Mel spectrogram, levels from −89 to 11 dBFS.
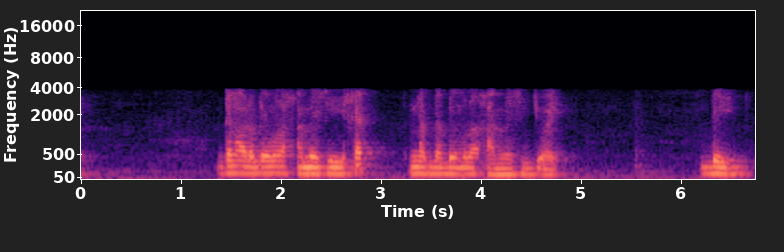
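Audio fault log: throughout, GSM full-rate codec: the speech is cut off above 4 kHz and has a buzzy, gravelly roughness that is plainly audible. The codec models the vocal tract and drives it with a coarse, regularly spaced pulse excitation, which fits a 13 kbps full-rate stream.
0.44–0.51 s, 2.10–2.17 s (after "daf dee mun a"), 3.92–3.99 s (after "nag daf dee mun"), 5.96–6.01 s, lost GSM frames: 60 ms gaps, with a 40 ms gap at the end, are filled by repeating the last good frame's settings. This holds the sound as a brief rough, metallic ring. The lengths fit three and two missing 20 ms frames.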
